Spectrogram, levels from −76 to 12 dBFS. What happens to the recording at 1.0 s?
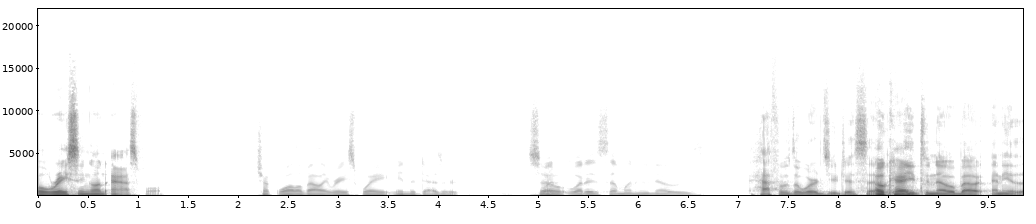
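Zipper noise runs from 0.68 to 1.12 s, just after "racing on", so 1.0 s falls inside it. The level drops by roughly 20 dB, but in hard steps of about 3 dB instead of a smooth ramp, arriving at around fifteen steps per second. Each jump in gain puts a small discontinuity into the waveform, and those clicks string together into a rapid ticking, zipping texture that rides on the speech while the level falls.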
